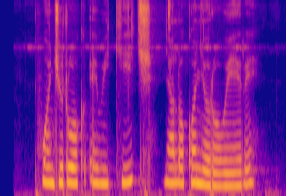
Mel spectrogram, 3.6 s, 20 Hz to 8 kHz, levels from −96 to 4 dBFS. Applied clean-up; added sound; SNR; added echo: none; none; none; none.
